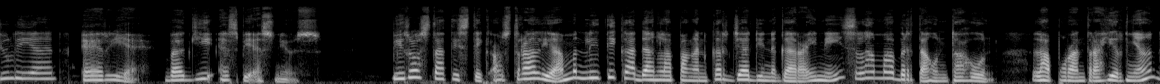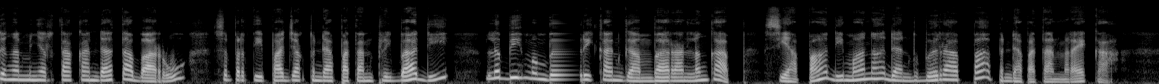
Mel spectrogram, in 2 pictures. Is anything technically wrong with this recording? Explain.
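Yes, there are two faults in this speech clip.

From 17.13 to 17.42 s, right after "pajak pendapatan pribadi lebih" and before "gambaran lengkap", there is a call audio freeze. The final sound before the stall is held as a continuation for about 268 ms, then speech resumes where it stopped. Nothing is lost, but the stream now runs 268 ms late. The likely cause is delayed packets draining the jitter buffer, so the receiver filled the gap by extending what it last had.

From 19.22 to 22.38 s, after "gambaran lengkap", there is a jitter buffer speed-up. The speech plays about 108% of normal rate with its pitch unchanged, so it sounds hurried. This happens when the buffer holds more audio than its target, and the receiver catches up by repeatedly cutting pitch-period-length fragments. Here that trims roughly 0.3 s in total.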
